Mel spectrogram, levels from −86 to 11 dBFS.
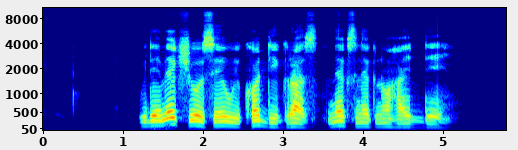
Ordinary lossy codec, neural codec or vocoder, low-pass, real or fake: none; none; 9.9 kHz; real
